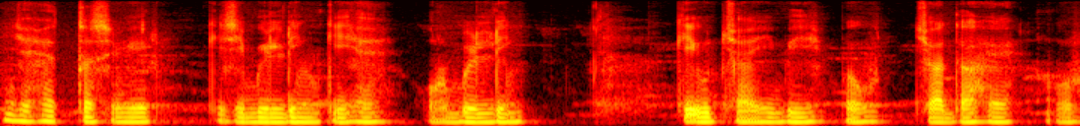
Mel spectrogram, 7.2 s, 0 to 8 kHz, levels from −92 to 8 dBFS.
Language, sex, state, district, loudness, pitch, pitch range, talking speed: Hindi, male, Bihar, Vaishali, -21 LUFS, 110 Hz, 105-115 Hz, 135 wpm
